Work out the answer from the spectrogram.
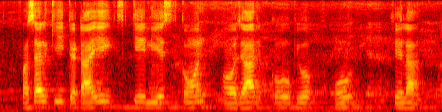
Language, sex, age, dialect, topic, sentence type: Bhojpuri, male, 18-24, Western, agriculture, question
